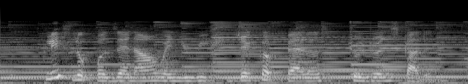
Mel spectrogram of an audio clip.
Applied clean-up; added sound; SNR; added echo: none; Harp; 4 dB; none.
